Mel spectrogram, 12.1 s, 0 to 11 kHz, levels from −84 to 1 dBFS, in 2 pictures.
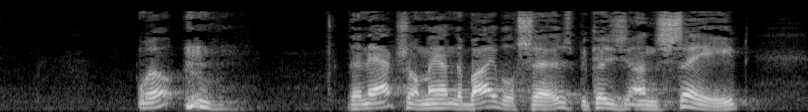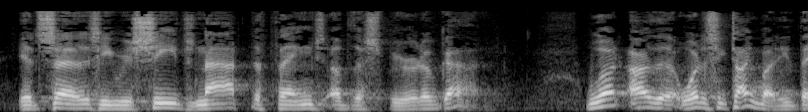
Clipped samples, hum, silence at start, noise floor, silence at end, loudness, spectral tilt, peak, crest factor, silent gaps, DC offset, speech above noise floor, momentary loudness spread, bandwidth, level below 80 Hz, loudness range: under 0.1%; none; 1.05 s; -60 dBFS; 0 s; -21 LUFS; -4.5 dB/octave; -4 dBFS; 18 dB; none; under 0.1%; 40 dB; 7 LU; 8 kHz; -62 dBFS; 3 LU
